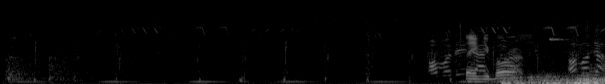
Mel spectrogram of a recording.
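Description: Footsteps rustle through dry grass at a steady walking pace.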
